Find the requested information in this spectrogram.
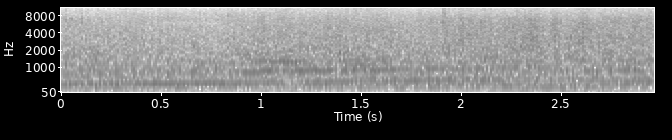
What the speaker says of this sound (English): They're absolutely side by side, these two Ferraris.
